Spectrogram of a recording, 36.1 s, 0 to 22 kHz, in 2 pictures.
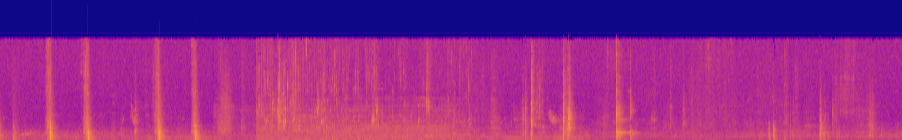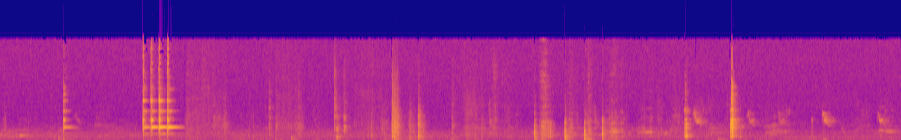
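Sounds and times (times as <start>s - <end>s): dishes and utensils clinking: 20.9s - 21.8s.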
